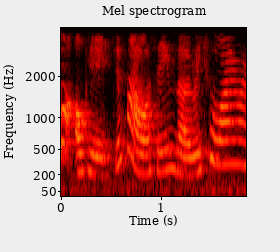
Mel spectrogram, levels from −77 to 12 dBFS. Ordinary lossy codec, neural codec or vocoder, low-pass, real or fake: none; none; 3.6 kHz; real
